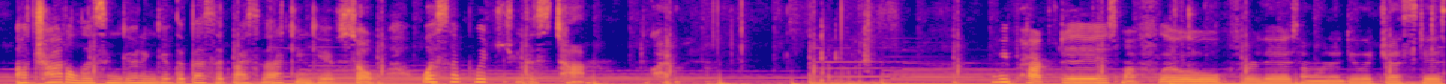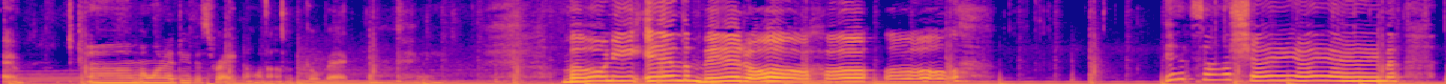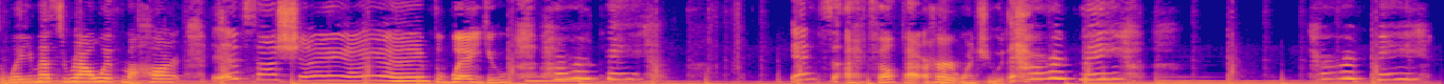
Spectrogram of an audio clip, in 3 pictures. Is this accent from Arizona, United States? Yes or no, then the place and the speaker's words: no; Seattle, Washington, United States; I grew up in the heart of Seattle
